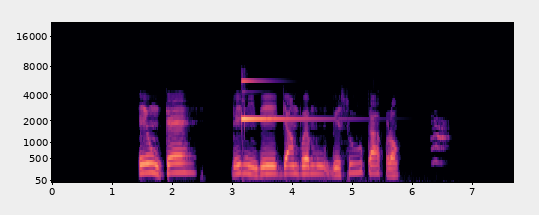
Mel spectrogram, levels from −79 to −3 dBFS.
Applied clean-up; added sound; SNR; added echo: none; Marimba, xylophone; -2 dB; none.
